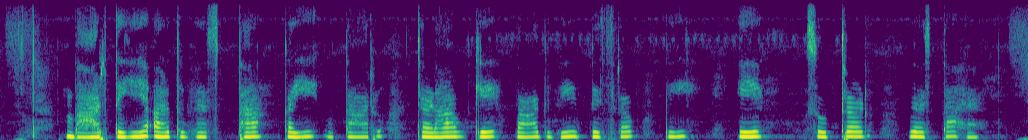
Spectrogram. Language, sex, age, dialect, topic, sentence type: Hindi, female, 18-24, Kanauji Braj Bhasha, banking, statement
